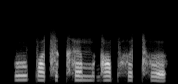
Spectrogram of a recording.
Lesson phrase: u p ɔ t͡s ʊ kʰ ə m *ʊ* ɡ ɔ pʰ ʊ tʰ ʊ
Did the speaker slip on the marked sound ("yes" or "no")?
no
